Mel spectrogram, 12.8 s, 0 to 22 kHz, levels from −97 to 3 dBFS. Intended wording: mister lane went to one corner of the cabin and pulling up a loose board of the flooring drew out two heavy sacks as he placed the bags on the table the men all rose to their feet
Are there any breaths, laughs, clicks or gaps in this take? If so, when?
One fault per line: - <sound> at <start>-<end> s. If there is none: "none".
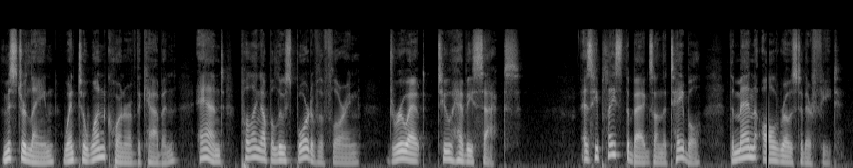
- dropout at 11.5-11.5 s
